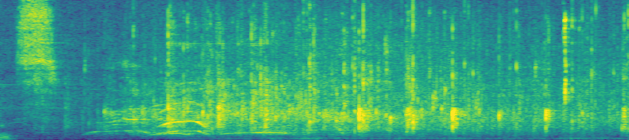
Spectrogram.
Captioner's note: audience applauds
